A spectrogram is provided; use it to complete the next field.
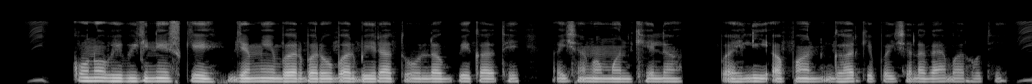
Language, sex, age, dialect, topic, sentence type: Chhattisgarhi, male, 41-45, Western/Budati/Khatahi, banking, statement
